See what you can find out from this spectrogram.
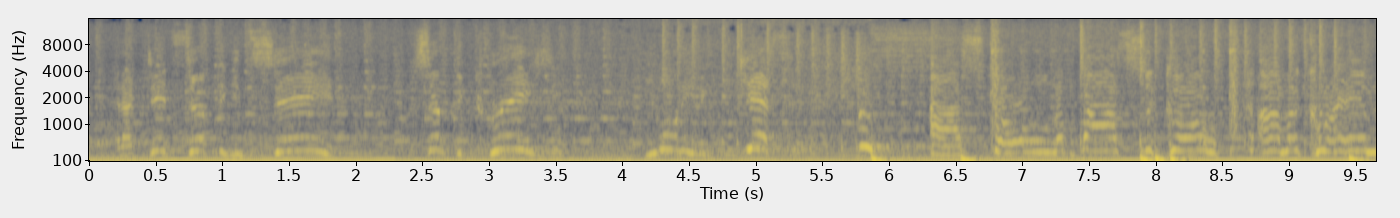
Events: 0.0s-9.6s: music
0.2s-0.6s: male speech
0.7s-1.9s: male speech
2.4s-3.5s: male speech
4.2s-5.1s: male speech
5.7s-5.9s: male speech
6.3s-8.4s: male singing
8.7s-9.6s: male singing

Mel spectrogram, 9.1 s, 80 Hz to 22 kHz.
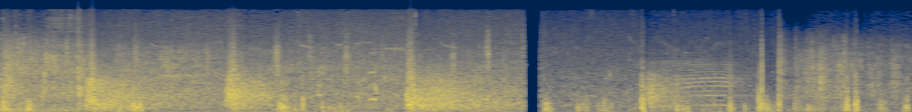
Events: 0.0s-5.2s: wind
0.7s-1.6s: artillery fire
2.1s-3.0s: artillery fire
4.0s-5.0s: artillery fire
5.4s-9.1s: wind
6.2s-7.1s: artillery fire
6.3s-7.4s: animal
7.6s-9.1s: artillery fire

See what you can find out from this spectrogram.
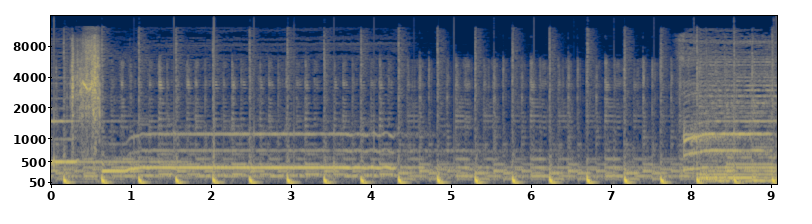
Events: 0.0s-0.3s: male singing
0.0s-9.0s: music
0.2s-0.6s: camera
0.7s-4.4s: male singing
7.8s-9.0s: male singing

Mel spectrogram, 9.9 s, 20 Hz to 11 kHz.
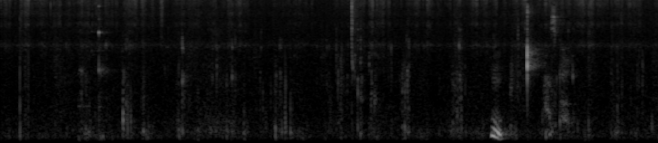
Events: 0.0s-9.8s: background noise
0.2s-0.4s: generic impact sounds
1.1s-1.2s: generic impact sounds
1.4s-1.6s: generic impact sounds
1.8s-2.2s: chewing
2.0s-2.2s: generic impact sounds
2.4s-2.5s: generic impact sounds
2.5s-3.8s: chewing
2.7s-2.8s: generic impact sounds
3.9s-4.7s: chewing
4.9s-6.2s: chewing
6.7s-7.0s: chewing
7.3s-7.5s: human voice
7.7s-7.8s: generic impact sounds
7.8s-8.0s: human voice
8.1s-8.7s: whispering
8.7s-8.9s: generic impact sounds
8.7s-9.8s: chewing

